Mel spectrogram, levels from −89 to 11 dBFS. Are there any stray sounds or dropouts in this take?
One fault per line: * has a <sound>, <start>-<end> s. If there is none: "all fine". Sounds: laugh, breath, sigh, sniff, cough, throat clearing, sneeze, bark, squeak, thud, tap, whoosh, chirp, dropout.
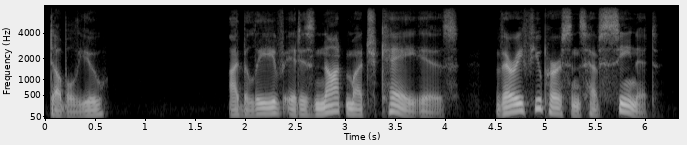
all fine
